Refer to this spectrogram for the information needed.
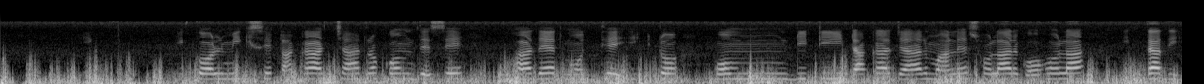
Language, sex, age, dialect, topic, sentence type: Bengali, female, 25-30, Jharkhandi, banking, statement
